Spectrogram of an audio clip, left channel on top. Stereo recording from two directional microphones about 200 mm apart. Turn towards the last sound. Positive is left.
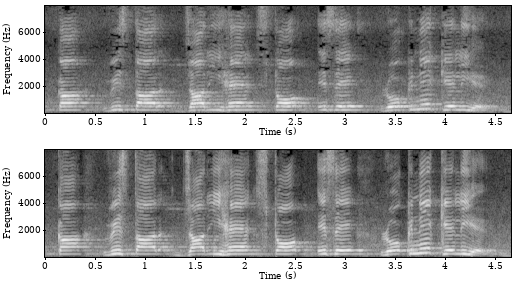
turn(degrees=-40)  # may be behind; listen again after turning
